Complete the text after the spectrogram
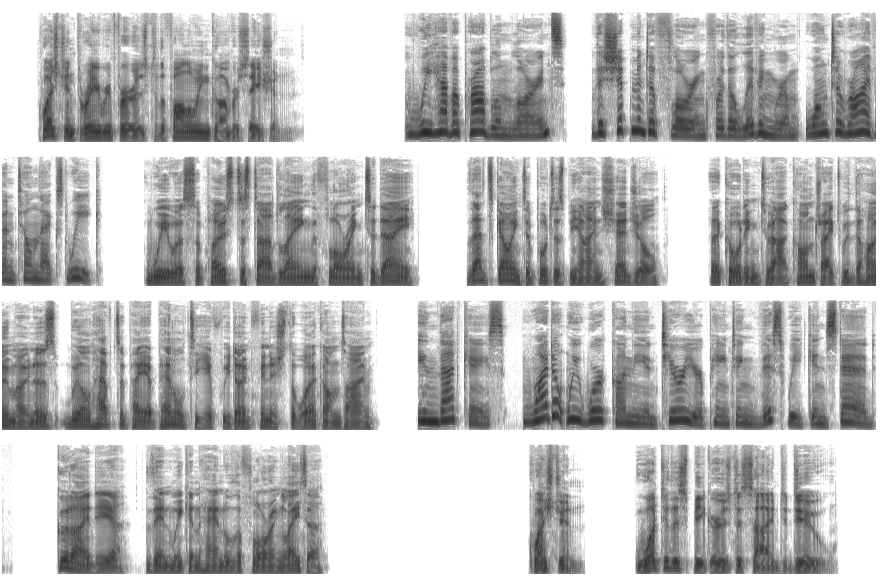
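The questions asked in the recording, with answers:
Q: What do the speakers decide to do?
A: Work on the interior painting this week instead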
